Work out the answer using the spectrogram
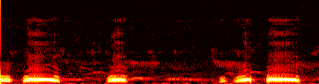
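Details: Spotted dove giving mellow low coos, a brief note then a longer sustained one, then a pause and another short-long pair, close and clear with no other sounds.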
